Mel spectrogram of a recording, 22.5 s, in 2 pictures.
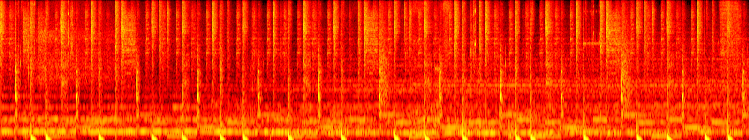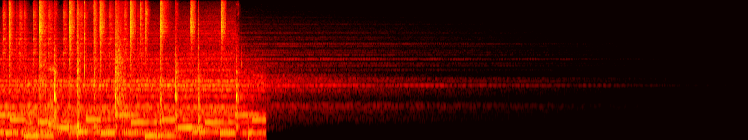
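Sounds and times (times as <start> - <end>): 
music mashup: 0.0 - 15.2.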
